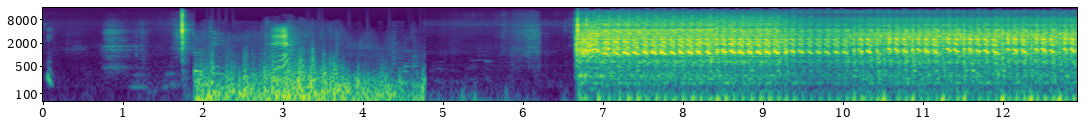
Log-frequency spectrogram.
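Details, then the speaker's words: VW T3 diesel bus at over 4000 m in the Peruvian Andes, in the cold, after the fuel line was refilled by suction: labouring cranking, a pause, then it catches into a rough, knocking idle. Hard starting from air in the fuel system. "Die Höhe, die Kälte und die Luft im System machen es sehr schwer, unseren Bus zu starten."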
